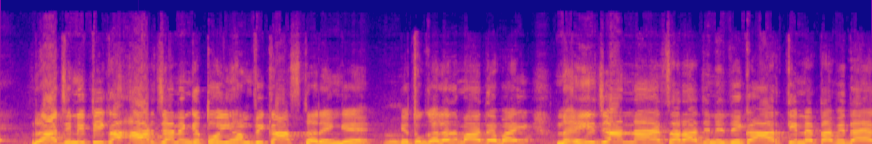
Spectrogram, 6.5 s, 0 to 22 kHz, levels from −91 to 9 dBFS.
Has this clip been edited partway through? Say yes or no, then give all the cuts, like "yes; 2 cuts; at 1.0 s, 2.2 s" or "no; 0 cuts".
no; 0 cuts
